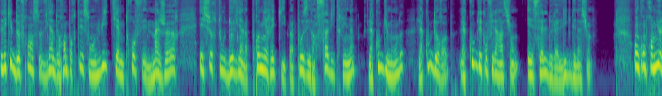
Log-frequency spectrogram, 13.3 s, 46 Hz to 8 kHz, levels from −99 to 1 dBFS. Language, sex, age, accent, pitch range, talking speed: French, male, 40-59, French, 145-195 Hz, 190 wpm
